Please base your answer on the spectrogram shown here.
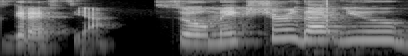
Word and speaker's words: Grecia: Right now, we are just going to talk about Grecia, Mykonos Island, Mykonos Island, Greece, okay? Now, this is Spanish class, and the way you say Greece in Spanish is not Greece, it's Grecia.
